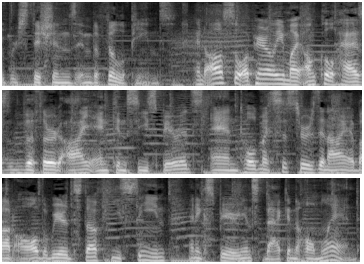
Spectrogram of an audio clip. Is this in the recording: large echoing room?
no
